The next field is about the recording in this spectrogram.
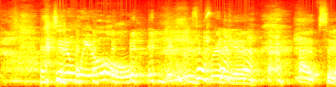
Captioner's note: laughing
